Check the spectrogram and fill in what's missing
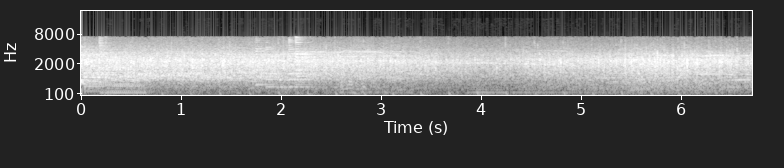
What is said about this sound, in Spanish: Entonces, entonces, hemos buscado por todo Chile los mejores palmeros y los hemos encontrado y se, merecen el aplauso fuertísimo de toda la quinta. ¡Que salga fuerte!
